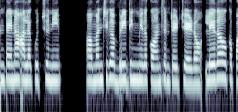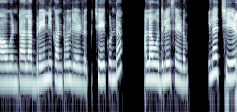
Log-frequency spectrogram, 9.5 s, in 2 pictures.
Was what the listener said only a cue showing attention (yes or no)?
yes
